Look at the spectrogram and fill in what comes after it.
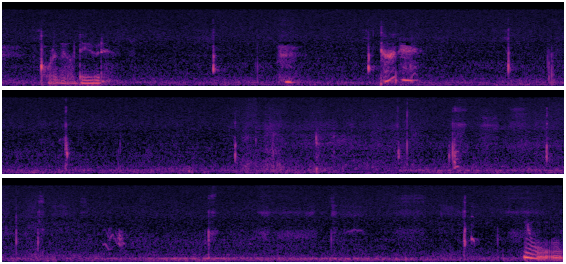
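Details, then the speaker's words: Soft, brief, repeated hiccup clicks and small catches with a few grunts from an infant, smaller than his usual hiccups; ordinary infant hiccups persisting after being moved. "you getting hiccups again? Yep, some little hiccups. Now, if these are little hiccups for you, normally you get the big ones."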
